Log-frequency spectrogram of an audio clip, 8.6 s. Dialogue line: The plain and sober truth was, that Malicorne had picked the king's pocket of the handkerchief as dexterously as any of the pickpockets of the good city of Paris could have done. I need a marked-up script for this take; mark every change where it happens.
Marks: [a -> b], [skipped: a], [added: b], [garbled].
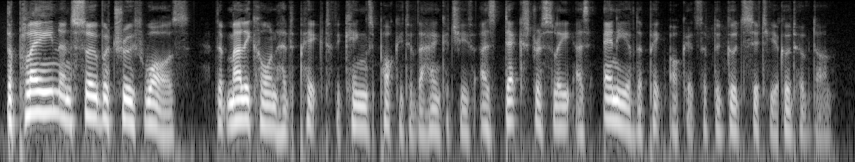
The plain and sober truth was, that Malicorne had picked the king's pocket of the handkerchief as dexterously as any of the pickpockets of the good city [skipped: of Paris] could have done.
